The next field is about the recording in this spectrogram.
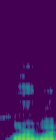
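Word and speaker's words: Hoarwood: quick point out that horwood is spelled h o a r WOD D just to be clear yes it's like hor Frost yes I don't I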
